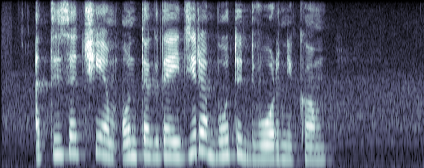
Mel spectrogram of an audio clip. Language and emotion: Russian, neutral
